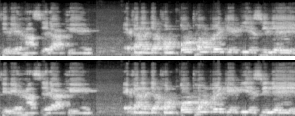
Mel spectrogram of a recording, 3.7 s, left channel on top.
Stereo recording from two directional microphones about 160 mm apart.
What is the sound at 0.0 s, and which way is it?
Speech, 50° left (ahead or behind).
